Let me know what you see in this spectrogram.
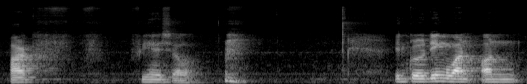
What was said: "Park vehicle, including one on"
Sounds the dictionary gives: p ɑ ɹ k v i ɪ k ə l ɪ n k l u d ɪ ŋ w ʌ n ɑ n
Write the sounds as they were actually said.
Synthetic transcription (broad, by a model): p ɑ ɹ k f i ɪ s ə l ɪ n k l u d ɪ ŋ w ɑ n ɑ n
